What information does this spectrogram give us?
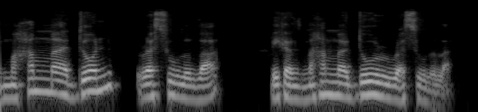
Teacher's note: in front of the R and the L, the noon completely merges into it, and you don't have any nasalization there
